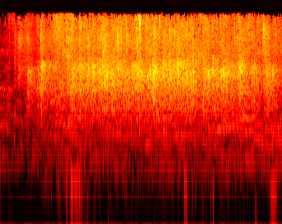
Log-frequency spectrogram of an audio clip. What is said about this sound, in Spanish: Ya que están ustedes dispuestos a aplaudir, le voy a pedir otro aplauso para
